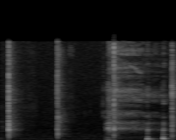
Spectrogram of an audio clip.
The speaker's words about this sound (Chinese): 为什么要拍手？因为这张专辑全亚洲卖了一百五十万张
